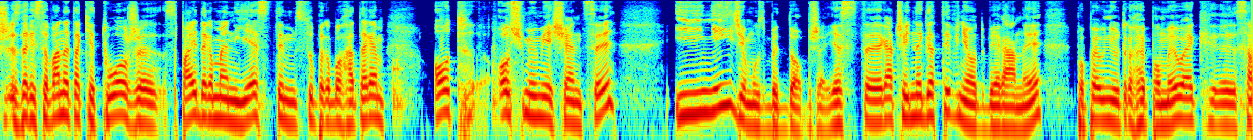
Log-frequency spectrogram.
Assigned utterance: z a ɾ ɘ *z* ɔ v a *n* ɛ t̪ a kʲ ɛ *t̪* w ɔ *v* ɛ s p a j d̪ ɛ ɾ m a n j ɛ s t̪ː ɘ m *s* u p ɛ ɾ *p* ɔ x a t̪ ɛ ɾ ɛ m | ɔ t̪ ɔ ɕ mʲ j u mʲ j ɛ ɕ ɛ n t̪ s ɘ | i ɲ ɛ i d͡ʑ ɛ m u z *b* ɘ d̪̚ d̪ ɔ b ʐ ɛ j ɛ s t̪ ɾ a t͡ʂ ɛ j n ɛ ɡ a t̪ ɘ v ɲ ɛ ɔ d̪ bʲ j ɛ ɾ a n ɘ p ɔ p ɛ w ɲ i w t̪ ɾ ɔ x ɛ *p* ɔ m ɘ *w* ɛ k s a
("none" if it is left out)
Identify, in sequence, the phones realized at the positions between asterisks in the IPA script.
s, n, t̪, ʐ, s, b, b, p, w

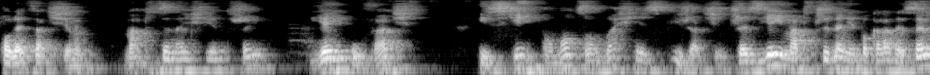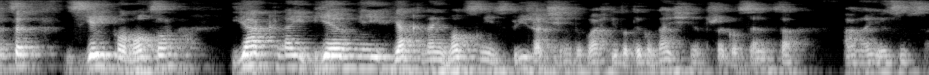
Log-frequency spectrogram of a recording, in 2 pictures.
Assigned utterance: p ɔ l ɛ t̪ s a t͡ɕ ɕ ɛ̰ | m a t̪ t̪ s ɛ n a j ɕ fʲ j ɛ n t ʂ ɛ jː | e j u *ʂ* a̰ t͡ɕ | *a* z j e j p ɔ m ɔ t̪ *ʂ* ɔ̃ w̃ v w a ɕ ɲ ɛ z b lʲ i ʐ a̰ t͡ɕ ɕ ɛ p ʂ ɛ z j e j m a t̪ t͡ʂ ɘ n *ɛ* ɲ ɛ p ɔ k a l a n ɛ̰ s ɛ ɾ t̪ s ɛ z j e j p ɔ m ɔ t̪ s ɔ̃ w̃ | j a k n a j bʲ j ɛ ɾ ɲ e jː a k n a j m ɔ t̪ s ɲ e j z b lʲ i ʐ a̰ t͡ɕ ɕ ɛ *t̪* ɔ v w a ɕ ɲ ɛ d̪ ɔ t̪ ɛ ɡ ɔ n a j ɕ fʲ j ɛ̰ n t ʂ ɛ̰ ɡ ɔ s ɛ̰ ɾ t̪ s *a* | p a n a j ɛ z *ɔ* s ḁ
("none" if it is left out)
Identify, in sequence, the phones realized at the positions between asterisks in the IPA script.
f, i, s, ɛ, d̪, a, u

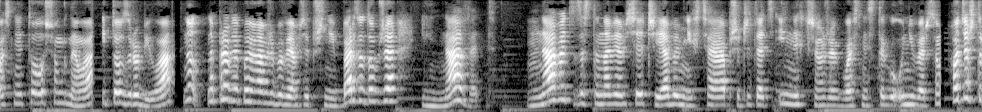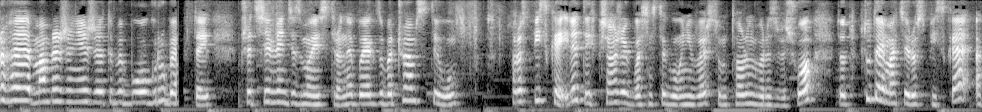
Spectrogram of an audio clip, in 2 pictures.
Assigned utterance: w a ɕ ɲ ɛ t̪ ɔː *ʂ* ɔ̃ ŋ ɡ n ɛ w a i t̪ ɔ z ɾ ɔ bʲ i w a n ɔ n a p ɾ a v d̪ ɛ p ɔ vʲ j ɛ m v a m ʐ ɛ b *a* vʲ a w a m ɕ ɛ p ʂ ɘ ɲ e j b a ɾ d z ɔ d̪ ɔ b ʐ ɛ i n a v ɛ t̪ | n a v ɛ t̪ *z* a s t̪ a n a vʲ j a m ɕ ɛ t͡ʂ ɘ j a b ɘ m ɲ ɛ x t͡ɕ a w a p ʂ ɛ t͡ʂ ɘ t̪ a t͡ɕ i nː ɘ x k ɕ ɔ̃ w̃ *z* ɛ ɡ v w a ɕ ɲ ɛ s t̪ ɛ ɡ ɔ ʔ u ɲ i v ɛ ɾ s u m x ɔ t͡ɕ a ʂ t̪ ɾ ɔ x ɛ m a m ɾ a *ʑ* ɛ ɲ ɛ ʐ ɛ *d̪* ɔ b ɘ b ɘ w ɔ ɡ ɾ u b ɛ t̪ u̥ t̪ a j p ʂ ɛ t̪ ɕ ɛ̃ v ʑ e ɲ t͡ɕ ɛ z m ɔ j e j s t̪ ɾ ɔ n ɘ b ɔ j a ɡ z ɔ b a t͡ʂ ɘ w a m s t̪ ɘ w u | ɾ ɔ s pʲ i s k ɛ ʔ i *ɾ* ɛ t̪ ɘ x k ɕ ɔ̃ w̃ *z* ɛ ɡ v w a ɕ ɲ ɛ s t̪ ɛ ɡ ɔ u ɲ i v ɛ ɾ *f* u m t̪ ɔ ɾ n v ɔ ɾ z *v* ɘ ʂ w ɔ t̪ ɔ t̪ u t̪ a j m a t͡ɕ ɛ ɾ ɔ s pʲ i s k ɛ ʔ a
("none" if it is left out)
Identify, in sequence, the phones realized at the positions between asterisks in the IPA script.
ɕ, a, z, ʐ, ʐ, t̪, l, ʐ, s, v

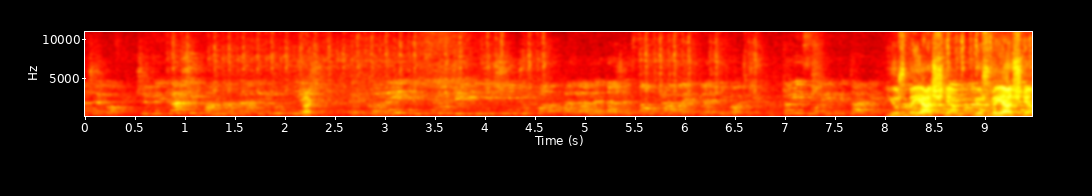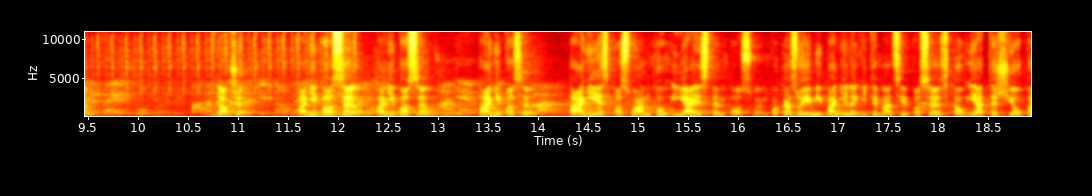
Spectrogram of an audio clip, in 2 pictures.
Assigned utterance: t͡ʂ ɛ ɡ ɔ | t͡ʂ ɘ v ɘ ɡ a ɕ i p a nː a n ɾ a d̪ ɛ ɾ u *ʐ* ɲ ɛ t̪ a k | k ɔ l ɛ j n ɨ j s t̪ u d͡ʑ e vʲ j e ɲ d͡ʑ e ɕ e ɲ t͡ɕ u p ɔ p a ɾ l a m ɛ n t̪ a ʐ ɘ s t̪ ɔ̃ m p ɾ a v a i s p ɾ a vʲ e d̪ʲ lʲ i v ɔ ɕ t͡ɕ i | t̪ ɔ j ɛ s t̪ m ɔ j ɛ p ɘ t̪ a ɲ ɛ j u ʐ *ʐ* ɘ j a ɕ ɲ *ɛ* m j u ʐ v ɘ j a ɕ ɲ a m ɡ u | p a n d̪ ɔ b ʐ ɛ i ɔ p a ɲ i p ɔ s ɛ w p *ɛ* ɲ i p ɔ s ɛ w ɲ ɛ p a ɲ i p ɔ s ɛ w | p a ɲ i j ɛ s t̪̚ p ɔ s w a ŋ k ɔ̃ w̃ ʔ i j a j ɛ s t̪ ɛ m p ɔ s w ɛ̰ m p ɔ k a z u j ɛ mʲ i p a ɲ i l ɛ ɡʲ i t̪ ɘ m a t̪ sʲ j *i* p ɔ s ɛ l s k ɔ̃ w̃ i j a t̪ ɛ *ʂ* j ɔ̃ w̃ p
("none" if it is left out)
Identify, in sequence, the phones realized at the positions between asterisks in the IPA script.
v, v, a, a, ɛ, ʂ

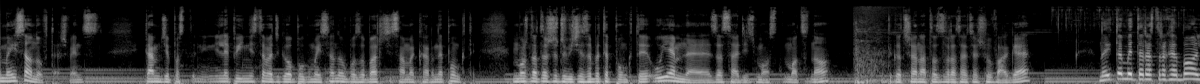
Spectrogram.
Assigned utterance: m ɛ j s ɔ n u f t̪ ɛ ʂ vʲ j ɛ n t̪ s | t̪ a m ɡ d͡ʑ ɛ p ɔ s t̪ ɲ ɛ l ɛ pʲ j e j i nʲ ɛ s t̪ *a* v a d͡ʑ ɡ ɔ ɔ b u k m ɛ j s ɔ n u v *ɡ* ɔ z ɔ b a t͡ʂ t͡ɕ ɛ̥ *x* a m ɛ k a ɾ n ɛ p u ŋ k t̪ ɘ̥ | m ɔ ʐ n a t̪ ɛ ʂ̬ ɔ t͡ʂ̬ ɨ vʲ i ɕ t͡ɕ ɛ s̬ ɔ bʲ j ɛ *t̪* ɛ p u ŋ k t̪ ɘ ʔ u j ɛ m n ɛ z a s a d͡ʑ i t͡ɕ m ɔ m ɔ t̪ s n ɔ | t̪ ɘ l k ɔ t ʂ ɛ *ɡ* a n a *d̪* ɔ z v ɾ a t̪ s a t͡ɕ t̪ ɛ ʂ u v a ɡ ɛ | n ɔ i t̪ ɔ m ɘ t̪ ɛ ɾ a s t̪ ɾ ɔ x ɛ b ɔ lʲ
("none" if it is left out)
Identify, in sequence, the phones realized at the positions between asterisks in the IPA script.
a, b, s, t̪, b, t̪

